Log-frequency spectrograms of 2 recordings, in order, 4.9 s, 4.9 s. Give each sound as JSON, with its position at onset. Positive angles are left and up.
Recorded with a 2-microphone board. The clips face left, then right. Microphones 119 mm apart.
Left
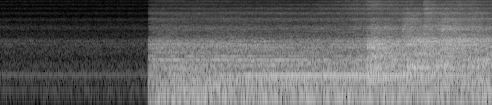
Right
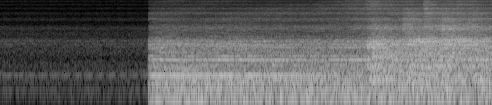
{"t": 1.5, "sound": "running footsteps", "side_deg": 5, "distance_m": 0.8}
